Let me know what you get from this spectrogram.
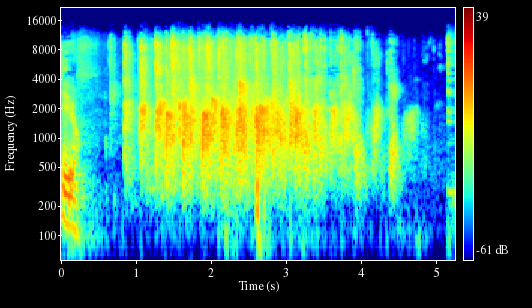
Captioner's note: applause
